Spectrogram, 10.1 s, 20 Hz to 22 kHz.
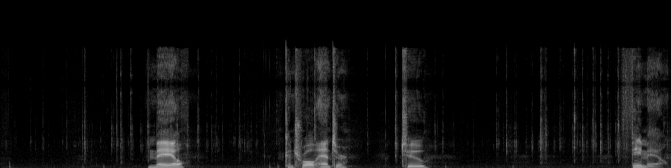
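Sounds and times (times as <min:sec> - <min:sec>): computer keyboard typing: 0:00.4 - 0:02.2, 0:07.4 - 0:09.4.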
